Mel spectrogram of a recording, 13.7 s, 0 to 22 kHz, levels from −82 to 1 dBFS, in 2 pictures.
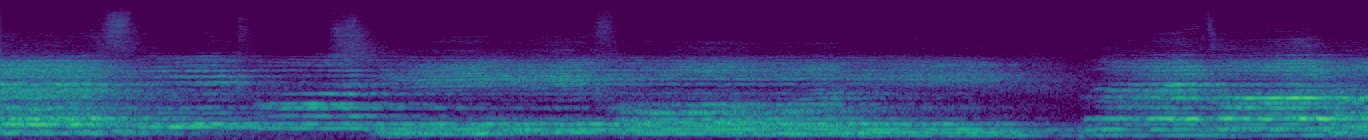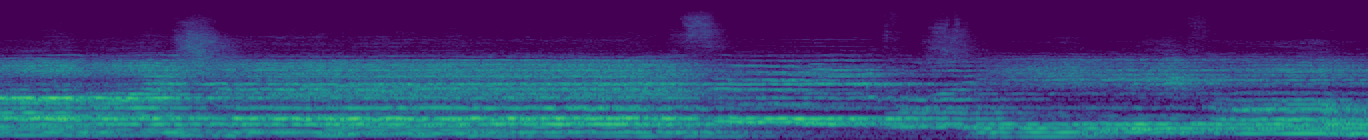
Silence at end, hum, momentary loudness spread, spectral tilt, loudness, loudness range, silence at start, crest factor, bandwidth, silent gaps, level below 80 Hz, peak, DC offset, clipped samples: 0 s; none; 10 LU; -5 dB/octave; -29 LUFS; 7 LU; 0 s; 16 dB; 15 kHz; none; -74 dBFS; -14 dBFS; under 0.1%; under 0.1%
